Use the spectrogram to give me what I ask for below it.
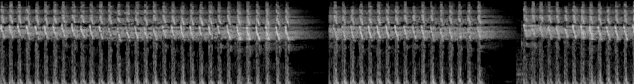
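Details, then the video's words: Ashy tailorbird in prolific song, an original recording for training other songbirds. Rapid, evenly paced high chattering notes come in three long runs, each ending with a brief silence. "Cililin Gacor"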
